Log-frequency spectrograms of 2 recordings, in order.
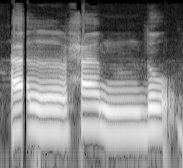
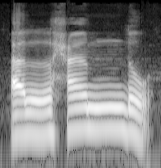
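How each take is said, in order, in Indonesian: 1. Vokal pertama terbuka dan ringan. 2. Vokal pertama terbuka dan ringan.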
